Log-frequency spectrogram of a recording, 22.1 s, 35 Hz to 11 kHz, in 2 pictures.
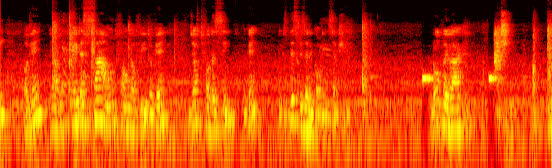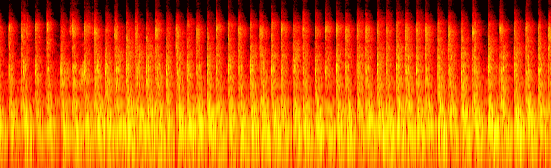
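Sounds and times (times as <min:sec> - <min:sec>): tap dance shoes tapping: 0:10.6 - 0:22.0.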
